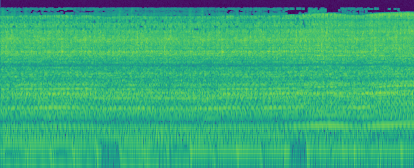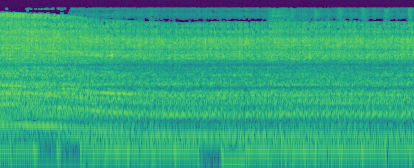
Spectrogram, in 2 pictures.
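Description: A tank engine rumbles and revs steadily.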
